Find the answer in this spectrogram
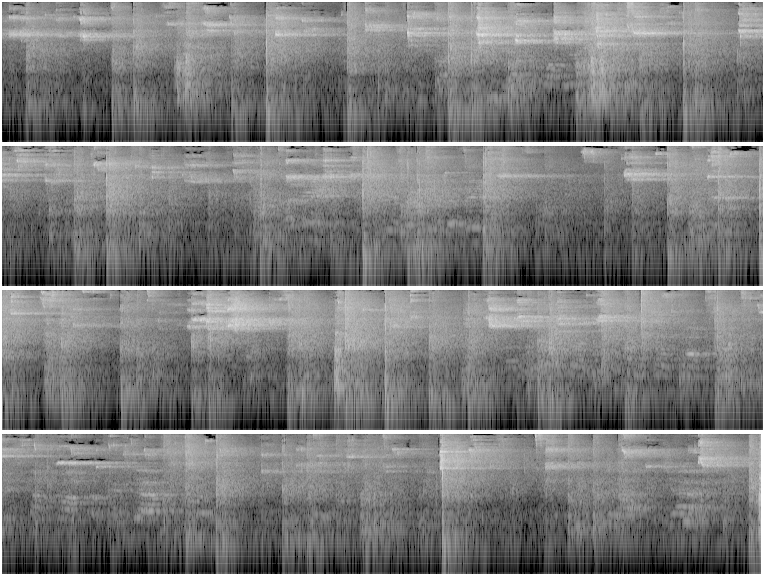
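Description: Basketballs bouncing on a hardwood gym floor and hitting the rim and backboard, repeated short thuds echoing in a large gym.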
